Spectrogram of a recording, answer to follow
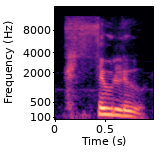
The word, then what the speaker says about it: Cthulhu: No, the C is silent. Cthulhu.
